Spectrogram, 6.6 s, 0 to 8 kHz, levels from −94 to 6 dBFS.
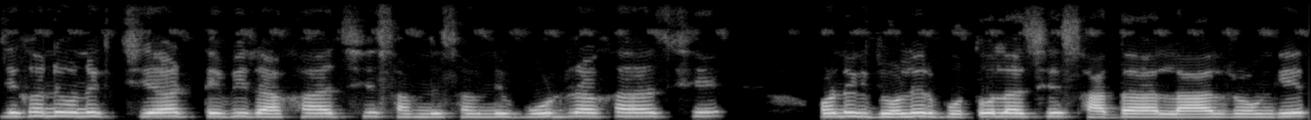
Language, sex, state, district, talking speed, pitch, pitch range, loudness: Bengali, female, West Bengal, Jhargram, 175 wpm, 240 Hz, 220-250 Hz, -15 LUFS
